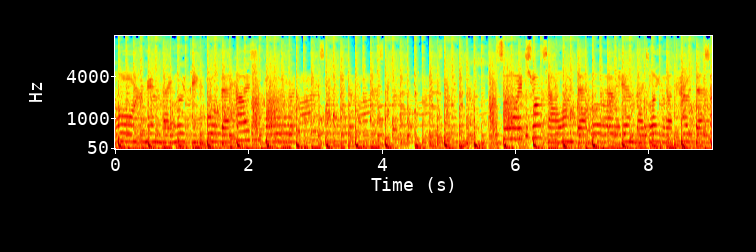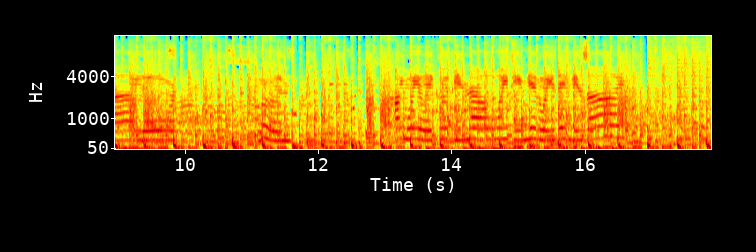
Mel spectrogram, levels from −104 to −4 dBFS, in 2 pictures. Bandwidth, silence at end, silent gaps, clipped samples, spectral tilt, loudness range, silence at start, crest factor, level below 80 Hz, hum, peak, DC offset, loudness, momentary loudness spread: 16 kHz; 0 s; none; under 0.1%; -4 dB/octave; 3 LU; 0 s; 14 dB; -22 dBFS; none; 0 dBFS; under 0.1%; -13 LUFS; 4 LU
